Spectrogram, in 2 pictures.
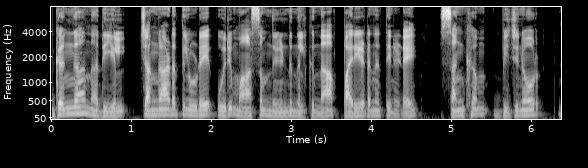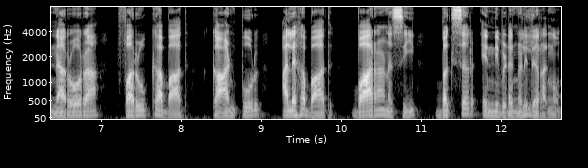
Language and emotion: Malayalam, neutral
